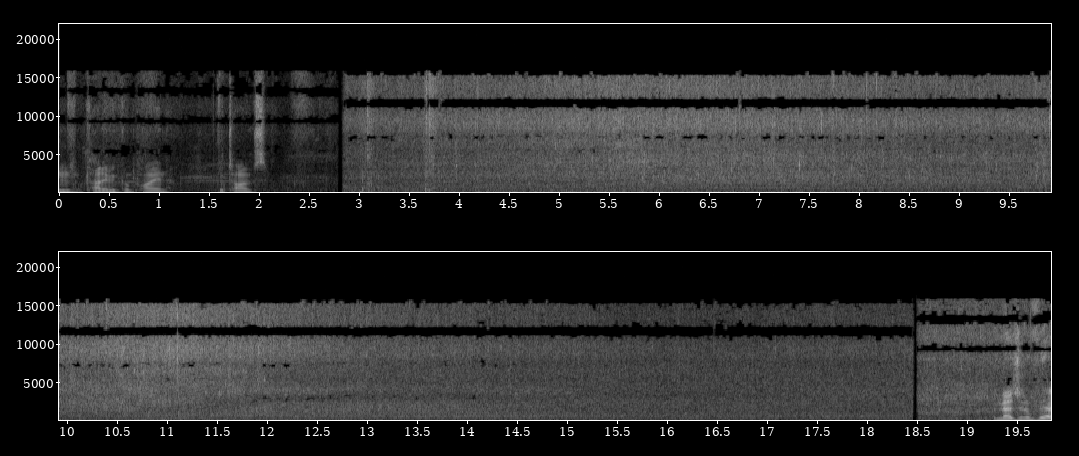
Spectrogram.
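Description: A young man speaks calmly and close up.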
